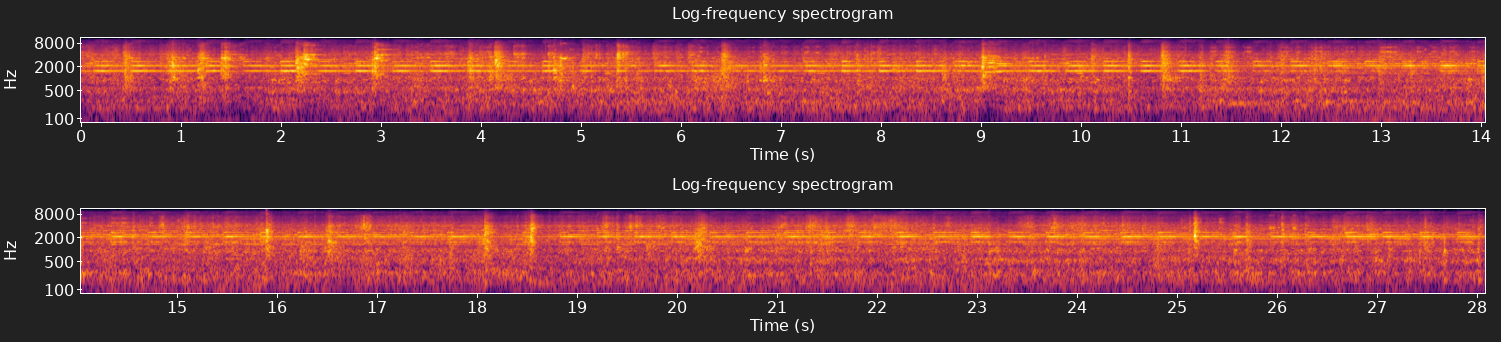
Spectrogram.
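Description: KiwiRail freight wagons rolling past close by, with steady rumbling wheel-on-rail noise and a regular clickety-clack of wheels over rail joints. Steady high-pitched squealing tones sit over it, one of which drops out about halfway through.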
